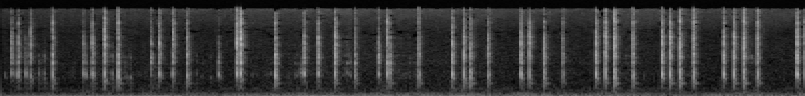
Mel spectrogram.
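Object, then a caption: Clear plastic palette lid tapped with acrylic nails. Long acrylic nails tap rapidly on the clear plastic lid of a flat eyeshadow palette. Quick, crisp clicks with a bright edge and a hollow midrange knock come in an uneven stream over a steady low rumble. Each tap dies away almost at once.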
